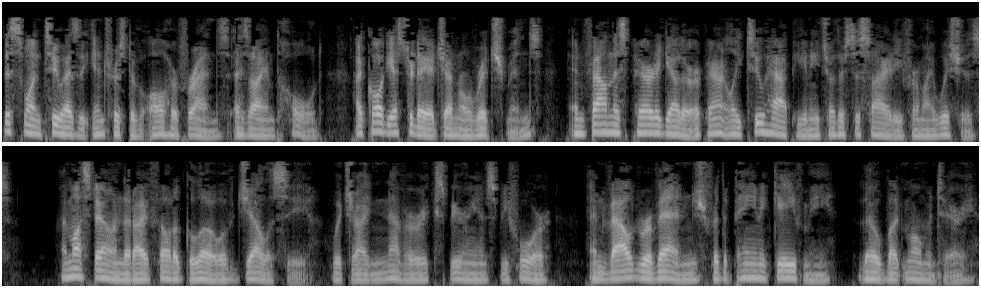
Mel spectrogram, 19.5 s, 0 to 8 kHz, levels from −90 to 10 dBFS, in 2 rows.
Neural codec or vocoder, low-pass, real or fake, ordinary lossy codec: none; 7.2 kHz; real; MP3, 24 kbps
